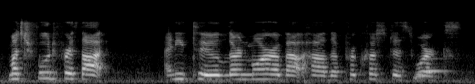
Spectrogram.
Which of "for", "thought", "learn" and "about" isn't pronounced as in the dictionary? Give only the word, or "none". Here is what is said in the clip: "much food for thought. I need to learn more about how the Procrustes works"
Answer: none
